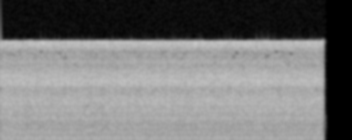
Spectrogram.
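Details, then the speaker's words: Carbureted car with a DIY temperature-switch idle speed control that raises rpm while the engine is cold, for warm-up without pressing the pedal. The engine holds a steady, even fast idle with a constant hum while the idle-up is active, which is normal. "nah rpm nya naiknya seperti ini kira-kira"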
